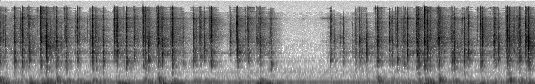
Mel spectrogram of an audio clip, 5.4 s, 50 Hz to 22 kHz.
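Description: Fingertips of both hands type fast on a Ducky One 2 Mini, a compact 60% RGB-backlit mechanical keyboard with plastic keycaps and Cherry MX Brown switches, resting on a desk. A dense run of short, bright clacks lasts the whole clip, broken by a brief pause just before the three-second mark. A steady low hum sits underneath.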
